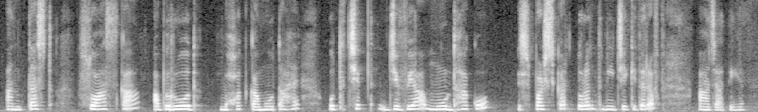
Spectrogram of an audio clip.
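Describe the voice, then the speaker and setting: A woman teaching an exam-prep grammar lesson, putting questions to the class and answering them herself, and reciting letter sounds in slow lists. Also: fairly high pitch, fairly even intonation, gravelly, no echo.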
